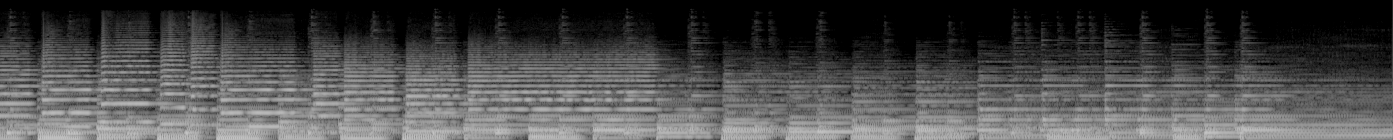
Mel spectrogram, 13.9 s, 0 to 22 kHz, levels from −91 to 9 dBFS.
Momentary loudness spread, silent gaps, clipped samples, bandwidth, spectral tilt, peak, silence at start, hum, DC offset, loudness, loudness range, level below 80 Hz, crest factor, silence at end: 7 LU; none; under 0.1%; 11.5 kHz; -7.5 dB/octave; -4 dBFS; 0 s; none; under 0.1%; -20 LUFS; 4 LU; -28 dBFS; 16 dB; 0 s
